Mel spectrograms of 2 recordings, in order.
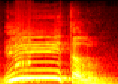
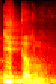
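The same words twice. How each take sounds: First: "Ítalo" called loud and high, first Í held very long; stretched-out shout. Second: Said in the usual way. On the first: Shown as a demonstration. Teacher calls to a friend as a demo, long shouted Í in "Ítalo". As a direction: holler the name, dragging out the stressed Í. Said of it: "vai estender o grito". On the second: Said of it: "um amigo meu chamado Ítalo".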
